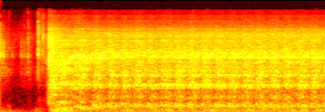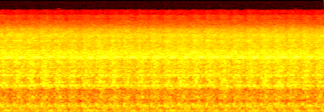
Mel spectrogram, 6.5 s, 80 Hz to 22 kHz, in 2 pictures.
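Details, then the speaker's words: Cummins ISL9 diesel after an in-frame rebuild of a dusted engine, cranking after the lift pump was cycled and before the filter head was bled: a brief crank, then it catches and runs steadily with no knocks or misses. "Sounds good when it's cranking."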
